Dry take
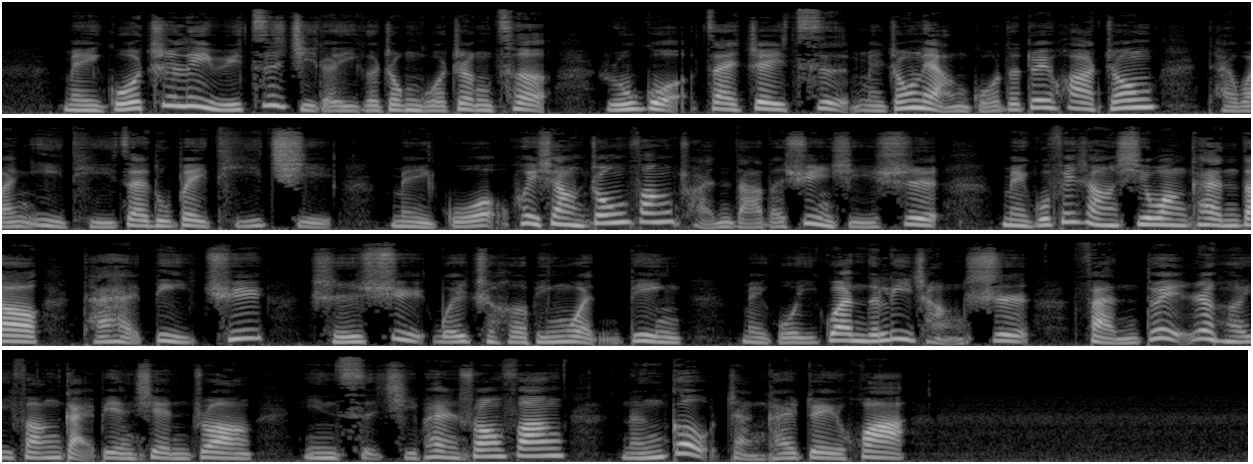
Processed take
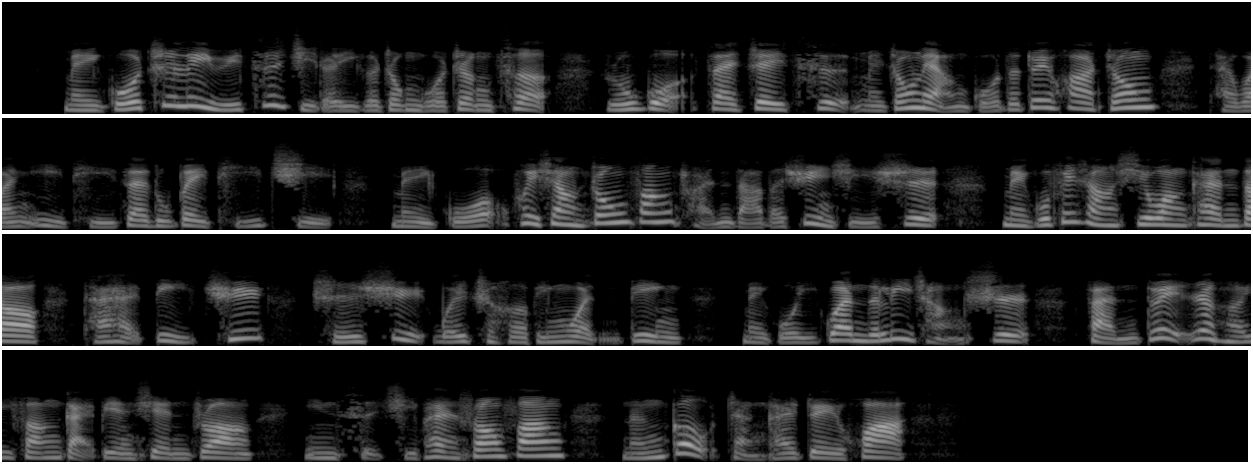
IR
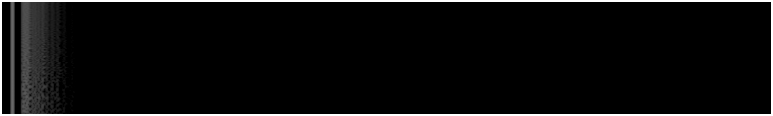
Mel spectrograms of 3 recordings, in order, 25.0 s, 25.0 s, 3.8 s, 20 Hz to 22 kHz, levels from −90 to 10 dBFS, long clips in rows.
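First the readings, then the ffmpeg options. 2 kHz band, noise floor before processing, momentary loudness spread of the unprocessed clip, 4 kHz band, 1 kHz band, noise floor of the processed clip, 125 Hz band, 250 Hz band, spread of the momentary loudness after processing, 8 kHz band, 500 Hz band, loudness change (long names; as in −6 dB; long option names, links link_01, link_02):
−4.5 dB, −62 dBFS, 10 LU, −2.5 dB, −6.5 dB, below −85 dBFS, −14.5 dB, −10.5 dB, 14 LU, below −35 dB, −8.0 dB, −7.5 dB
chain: -af "highpass=330,equalizer=frequency=360:width_type=q:width=4:gain=-5,equalizer=frequency=540:width_type=q:width=4:gain=-7,equalizer=frequency=1000:width_type=q:width=4:gain=-7,equalizer=frequency=1600:width_type=q:width=4:gain=-3,equalizer=frequency=2900:width_type=q:width=4:gain=6,lowpass=frequency=3000:width=0.5412,lowpass=frequency=3000:width=1.3066,agate=range=-33dB:threshold=-56dB:ratio=3:detection=peak,volume=-3dB"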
